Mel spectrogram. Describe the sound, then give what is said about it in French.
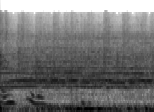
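Studio audience applause and cheering on a French TV show: a dense, steady roar of clapping runs throughout, with shouted whoops and voices rising over it. “On va demander au public d'applaudir. Allez.”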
